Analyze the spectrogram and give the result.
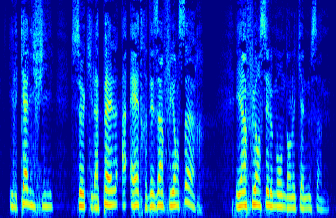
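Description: The man's voice is high-pitched and animated. He speaks at a fairly slow pace over a quiet background. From France. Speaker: preacher. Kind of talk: sermon. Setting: church. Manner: animated, exhortative, directly addressing the congregation; earnest, with hesitation fillers. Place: church. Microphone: handheld.

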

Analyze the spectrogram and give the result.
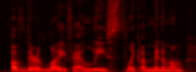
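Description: Behind the woman's voice, the background stays quiet. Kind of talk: casual reaction commentary. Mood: amused, mildly critical. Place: home room. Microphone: studio mic.

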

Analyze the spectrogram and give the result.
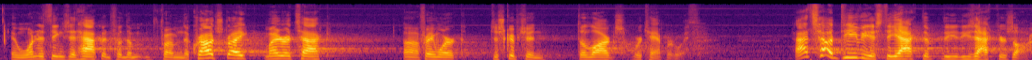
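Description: With a bright, sharp tone and high pitch, a man talks fairly quickly with lively intonation, big swings in loudness and long, frequent pauses, over a quiet background. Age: 60s. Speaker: conference speaker and author; conference speaker. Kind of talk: conference talk. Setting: stage with audience. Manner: halting. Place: hall.

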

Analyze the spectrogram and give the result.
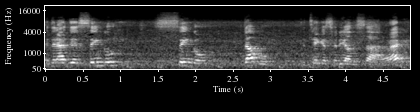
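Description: With ordinary pitch variation at a moderate pace, a man speaks at an extremely high pitch against noticeable background noise. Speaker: fitness instructor. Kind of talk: tutorial. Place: gym. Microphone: camera far.

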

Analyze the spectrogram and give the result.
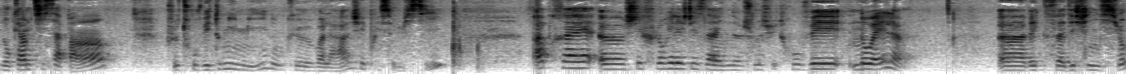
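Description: Speech delivered very slowly, broken by long and frequent pauses, with background noise clearly audible. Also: woman, medium pitch for a woman. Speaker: scrapbooking vlogger. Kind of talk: casual chat. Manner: chatty, hesitant.

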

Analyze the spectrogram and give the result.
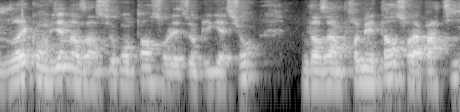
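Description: A man's medium-pitched voice against a quiet background. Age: 30s. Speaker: podcast host and real estate trainer; podcast host, real estate trainer. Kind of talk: live interview. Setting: live video stream. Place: home room. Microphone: earbuds.

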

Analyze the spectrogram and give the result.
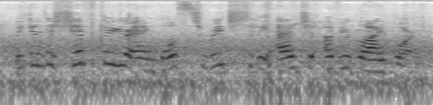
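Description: Over noticeable background noise, a woman talks at a fairly quick pace in an extremely high pitch, with lively intonation. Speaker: fitness instructor. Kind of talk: tutorial. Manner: clear, instructional cueing, steady and upbeat.

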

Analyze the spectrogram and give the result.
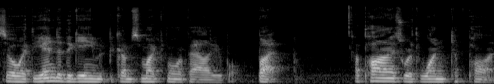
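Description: At a fairly quick pace, a man talks in a monotone with flat intonation. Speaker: chess teacher. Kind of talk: tutorial. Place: home room. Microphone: camera far.

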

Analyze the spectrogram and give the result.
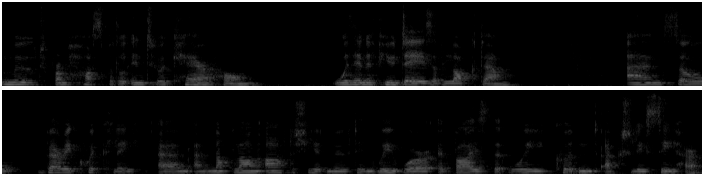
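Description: A woman's very deep, low voice, fairly slow and monotone with flat intonation, with audible room echo. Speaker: bereaved family member. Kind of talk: interview. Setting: remote link from home. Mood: grieving, calm, sombre. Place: home room. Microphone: webcam.

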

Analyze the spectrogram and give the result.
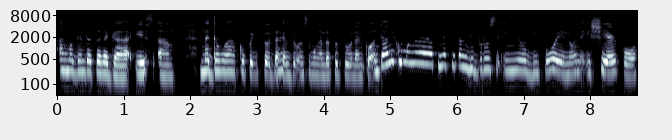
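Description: A woman at a fairly quick pace, her intonation lively, the sound dry with no echo. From Philippines. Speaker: lifestyle vlogger. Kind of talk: casual vlog talk to camera. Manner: halting, many fillers. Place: home room. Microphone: webcam.

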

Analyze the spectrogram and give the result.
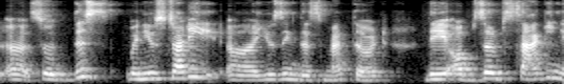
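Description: A woman's somewhat breathy voice at medium pitch, with lively intonation, a moderate pace and a quiet background. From India, Chennai; India. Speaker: mechanical engineer, researcher; webinar presenter. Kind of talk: webinar lecture. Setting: video call. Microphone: video call.

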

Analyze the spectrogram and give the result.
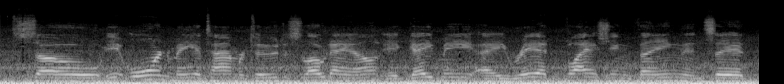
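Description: Loud background noise surrounds the speech. The pace is very slow, and the sound is dry with no echo. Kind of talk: casual vlog chat. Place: car. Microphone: camera far.

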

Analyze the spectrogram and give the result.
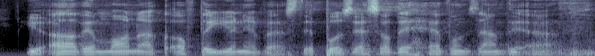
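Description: A bright, sharp voice with vocal fry moves at a moderate pace. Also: man. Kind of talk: prayer. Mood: reverent, fervent. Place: church. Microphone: handheld.

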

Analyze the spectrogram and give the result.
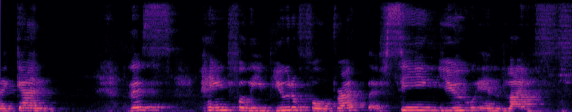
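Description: Audible room echo surrounds a woman who speaks at a very slow pace in a high pitch. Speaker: poet. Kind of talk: spoken word poetry performance. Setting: live event. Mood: tender, emotional. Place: hall. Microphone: handheld.

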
